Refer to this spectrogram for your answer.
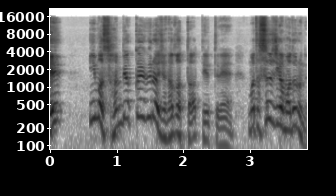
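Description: Vocal fry marks this man's fairly quick speech. The pitch of his voice swings very widely. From Japan, Fukushima; Japan. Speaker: professional wrestler. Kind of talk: casual monologue. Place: home room. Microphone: phone near.

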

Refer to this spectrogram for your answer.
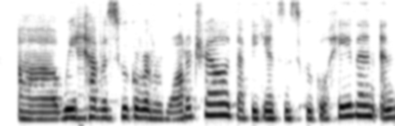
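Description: A woman speaks with an American accent over a quiet background. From Philadelphia, Pennsylvania; Pennsylvania. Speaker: environmental education director; presenter. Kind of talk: webinar presentation. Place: home room. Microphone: webcam.

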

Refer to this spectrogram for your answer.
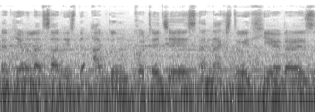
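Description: A man speaks at a moderate pace with music behind him. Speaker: local driver vlogger. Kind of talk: casual tour commentary. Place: motorbike.

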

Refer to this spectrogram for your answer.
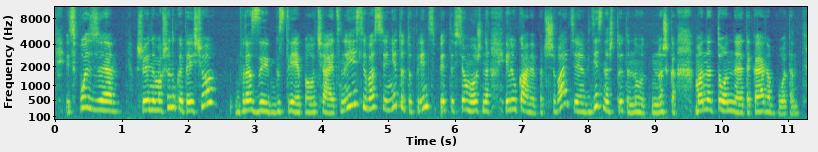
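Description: A woman's fairly high voice at a fairly quick pace, with lively intonation. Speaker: DIY sewing vlogger; DIY fashion vlogger. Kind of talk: casual tutorial vlog. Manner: hesitant with fillers.

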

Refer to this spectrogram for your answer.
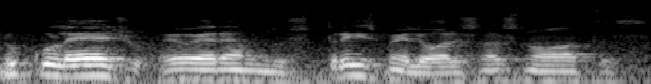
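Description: A man speaks at a fairly slow pace, somewhat breathy, with a dark, mellow tone. Light background noise sits behind him. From Brazil, small interior town. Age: 60s. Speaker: church deacon giving a talk. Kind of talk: personal testimony talk. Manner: halting, with repetitions. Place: home room. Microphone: phone near.

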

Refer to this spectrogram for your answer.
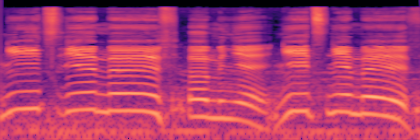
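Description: A man puts on a character voice, guttural and growling, at an extremely high pitch. He goes very slowly over clear background noise.

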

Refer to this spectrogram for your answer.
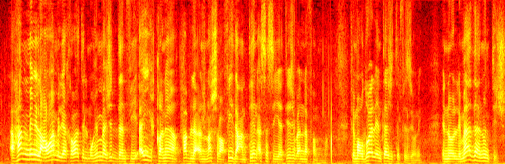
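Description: This man uses a normal speaking voice with a fairly high pitch. He keeps a moderate pace over light background noise. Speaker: lecturer in radio and TV journalism. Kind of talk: lecture. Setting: classroom with students. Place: classroom.

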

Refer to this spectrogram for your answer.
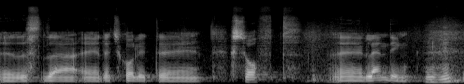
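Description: Using fairly even intonation, a man speaks at a fairly slow pace with a very deep, low pitch. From Israel. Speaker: entrepreneur. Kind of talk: interview. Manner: halting. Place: studio. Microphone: lapel.

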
